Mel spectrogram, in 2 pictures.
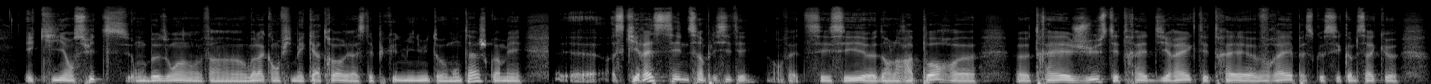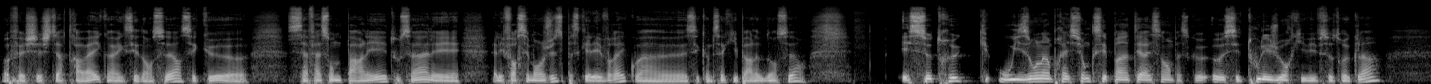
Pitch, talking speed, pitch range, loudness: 95 Hz, 220 wpm, 85-115 Hz, -22 LUFS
